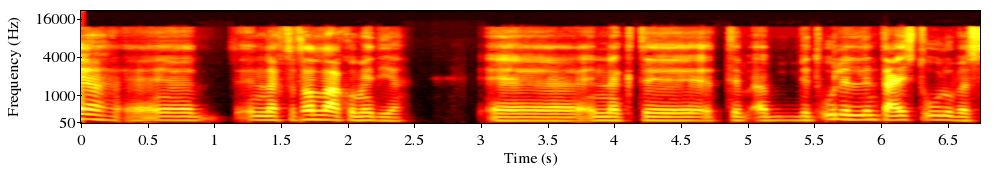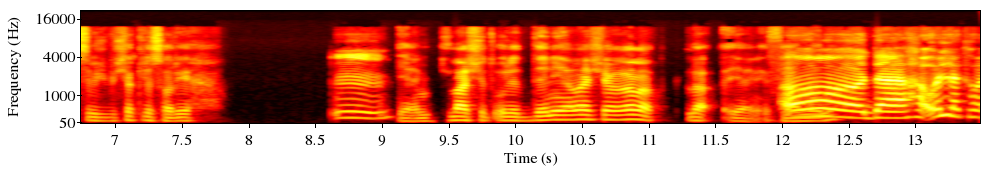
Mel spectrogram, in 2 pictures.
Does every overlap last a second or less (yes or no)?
yes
